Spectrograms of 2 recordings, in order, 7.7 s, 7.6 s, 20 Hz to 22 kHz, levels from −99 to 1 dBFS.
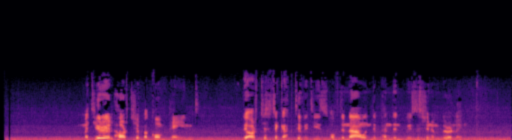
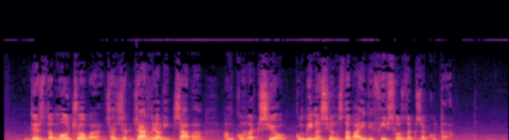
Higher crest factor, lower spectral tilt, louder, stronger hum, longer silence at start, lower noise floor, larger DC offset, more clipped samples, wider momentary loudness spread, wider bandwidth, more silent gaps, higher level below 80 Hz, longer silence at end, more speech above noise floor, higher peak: about the same, 22 dB vs 20 dB; second, -4.5 dB/octave vs -6 dB/octave; second, -25 LUFS vs -21 LUFS; neither; second, 0.1 s vs 0.25 s; about the same, -44 dBFS vs -44 dBFS; neither; neither; first, 24 LU vs 13 LU; second, 10.5 kHz vs 16 kHz; neither; second, -60 dBFS vs -46 dBFS; about the same, 0 s vs 0.05 s; second, 19 dB vs 23 dB; about the same, -4 dBFS vs -2 dBFS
